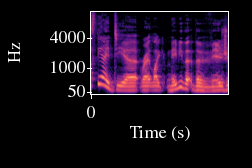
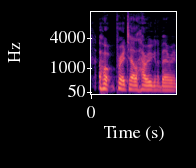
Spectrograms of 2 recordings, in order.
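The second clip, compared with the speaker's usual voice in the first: ordinary delivery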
